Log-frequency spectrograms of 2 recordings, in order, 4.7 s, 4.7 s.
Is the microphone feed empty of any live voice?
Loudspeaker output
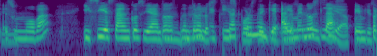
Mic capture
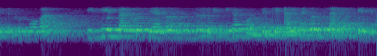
Yes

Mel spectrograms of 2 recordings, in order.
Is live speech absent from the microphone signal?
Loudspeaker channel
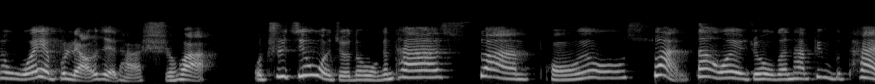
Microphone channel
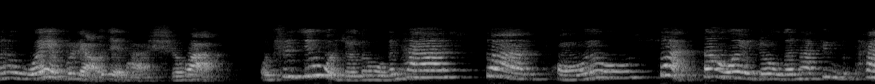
Yes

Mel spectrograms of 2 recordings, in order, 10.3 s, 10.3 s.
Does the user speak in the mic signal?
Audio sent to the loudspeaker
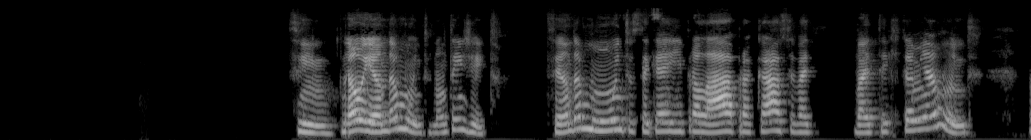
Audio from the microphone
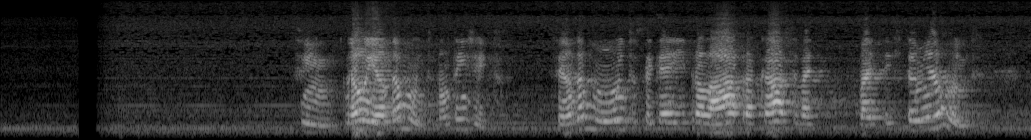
No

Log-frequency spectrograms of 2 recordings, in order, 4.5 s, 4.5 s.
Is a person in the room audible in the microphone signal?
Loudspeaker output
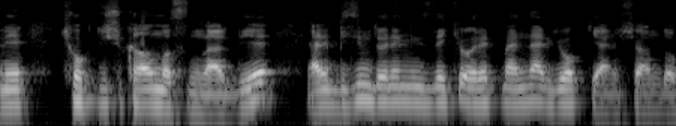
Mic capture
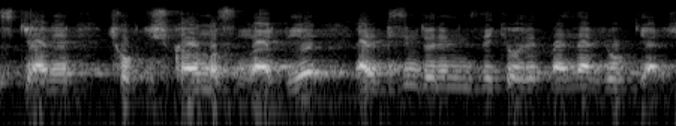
No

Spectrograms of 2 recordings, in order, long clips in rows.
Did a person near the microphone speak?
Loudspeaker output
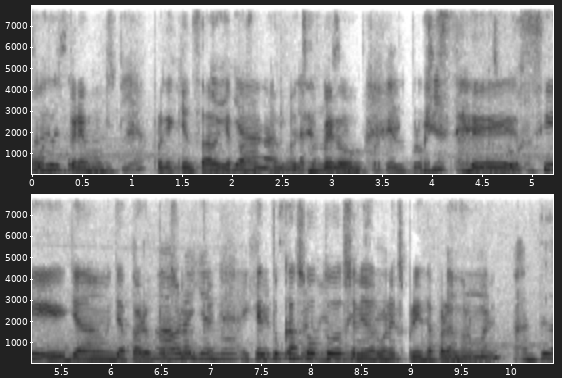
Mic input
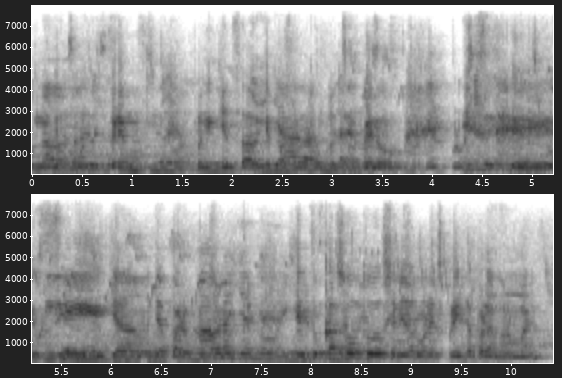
Yes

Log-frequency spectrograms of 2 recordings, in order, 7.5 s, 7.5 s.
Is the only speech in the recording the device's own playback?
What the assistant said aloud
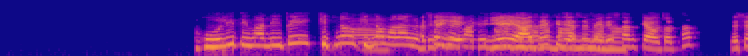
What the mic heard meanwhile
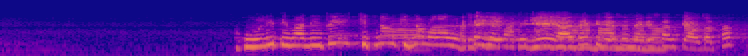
Yes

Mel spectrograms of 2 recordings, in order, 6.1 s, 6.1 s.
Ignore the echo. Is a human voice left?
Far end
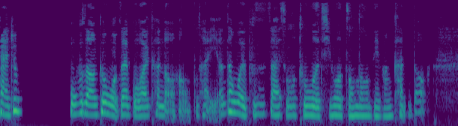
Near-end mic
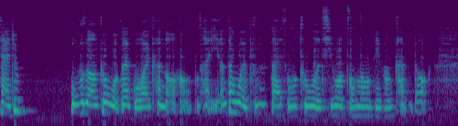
No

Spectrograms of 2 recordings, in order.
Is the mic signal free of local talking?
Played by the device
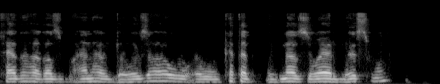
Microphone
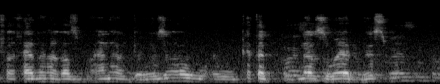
No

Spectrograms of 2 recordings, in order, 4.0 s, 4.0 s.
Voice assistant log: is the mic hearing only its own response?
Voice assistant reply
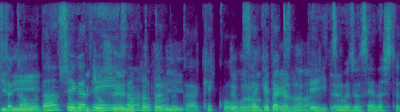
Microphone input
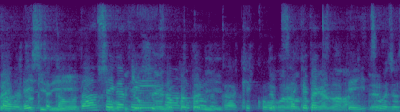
Yes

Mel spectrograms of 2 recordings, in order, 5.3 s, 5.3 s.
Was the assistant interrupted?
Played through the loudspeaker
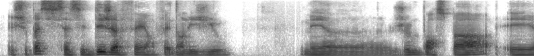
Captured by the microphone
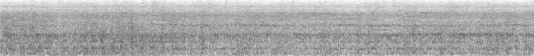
No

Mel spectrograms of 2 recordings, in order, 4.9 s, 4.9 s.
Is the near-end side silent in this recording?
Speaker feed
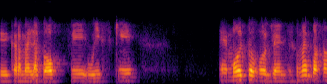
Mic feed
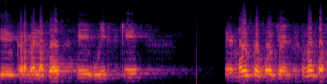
Yes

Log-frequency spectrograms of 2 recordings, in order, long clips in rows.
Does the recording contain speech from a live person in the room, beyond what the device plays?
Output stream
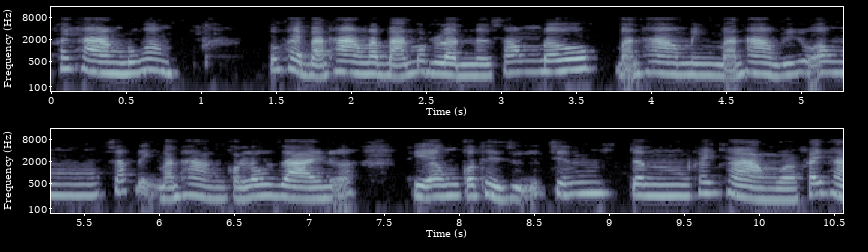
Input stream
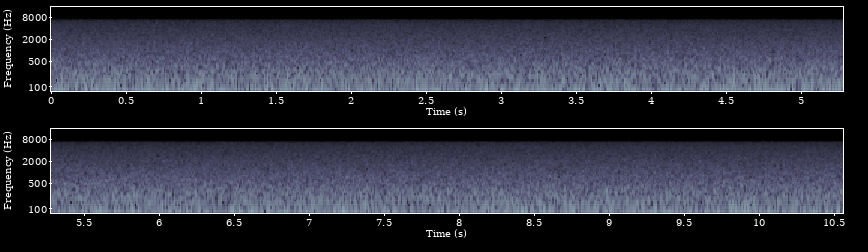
No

